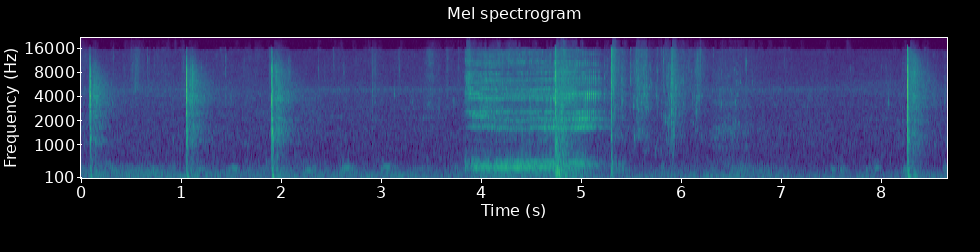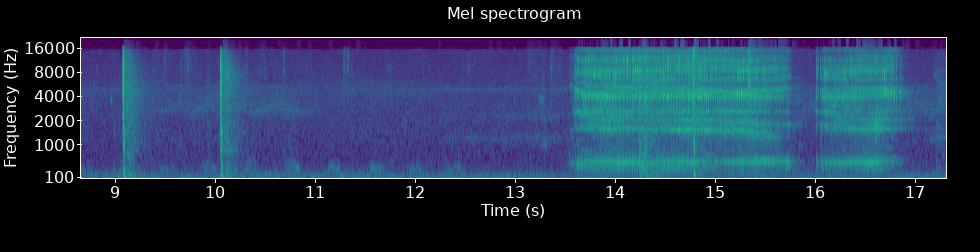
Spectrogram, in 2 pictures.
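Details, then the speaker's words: Belching outdoors during pool basketball: ball bounces and thuds, with two long, rough, voiced belches rising from the background; burping. "and today I'm doing pool basketball burps."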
